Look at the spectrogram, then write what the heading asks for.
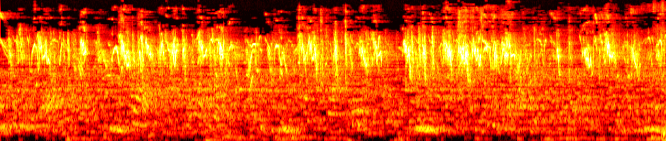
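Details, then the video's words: Many sparrows twittering together in winter near a frozen lake, Bratislavsky Park, Moscow, Russia; a continuous, chattering chorus of high chirps that swells and eases in waves. "Sparrows singing"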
